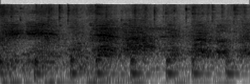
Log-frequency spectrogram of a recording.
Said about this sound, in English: the people are to be respected, the crowd shouted.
